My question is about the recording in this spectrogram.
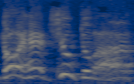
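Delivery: high, urgent yelled order; frantic shout. Acted. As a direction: yell it frantically.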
